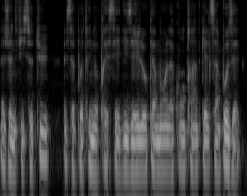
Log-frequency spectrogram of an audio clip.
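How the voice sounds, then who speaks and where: A man narrating a nineteenth-century novel aloud in a dramatic, measured reading. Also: deep voice, little pitch movement, dark tone, slightly rough. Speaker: audiobook narrator. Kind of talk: literary narration.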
